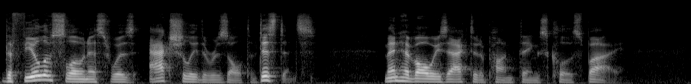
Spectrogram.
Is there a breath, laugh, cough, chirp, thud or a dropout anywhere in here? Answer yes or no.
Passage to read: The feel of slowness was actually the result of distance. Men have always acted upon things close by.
no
